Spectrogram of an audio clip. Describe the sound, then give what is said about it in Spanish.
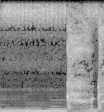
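Two loud, harsh coughs break in one after another right after a sustained musical chord, each a short rough burst with nothing else underneath. “Una tos puede convertir tus sueños en la peor pesadilla.”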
